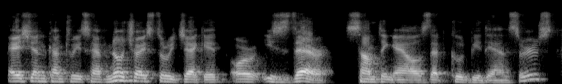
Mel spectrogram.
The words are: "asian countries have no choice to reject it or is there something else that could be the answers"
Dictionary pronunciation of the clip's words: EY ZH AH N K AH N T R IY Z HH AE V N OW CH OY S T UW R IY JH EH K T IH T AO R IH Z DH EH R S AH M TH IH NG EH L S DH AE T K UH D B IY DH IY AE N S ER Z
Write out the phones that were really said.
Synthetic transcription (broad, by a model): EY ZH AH N K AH N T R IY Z HH AE V N OW CH OY S T UW R IY JH EH K T IH T AO R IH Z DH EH R S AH M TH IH NG EH L S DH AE T K UH D B IY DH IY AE N S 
